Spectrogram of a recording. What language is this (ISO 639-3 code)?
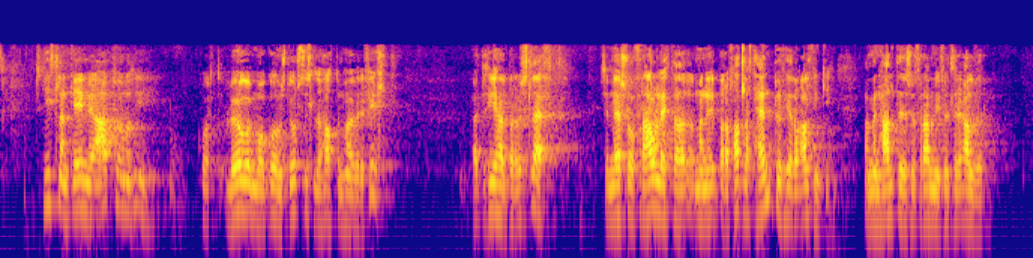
isl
